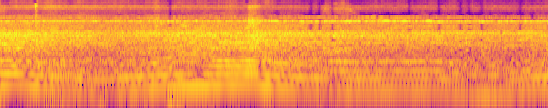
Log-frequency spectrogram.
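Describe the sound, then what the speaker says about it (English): A chainsaw runs steadily at a distance in an alpine valley in Austria or Italy, a droning motor whine that rises and dips slightly in pitch, faint and continuous with no voices. "Chainsaw."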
